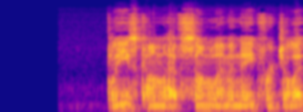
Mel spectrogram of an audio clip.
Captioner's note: voiceover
